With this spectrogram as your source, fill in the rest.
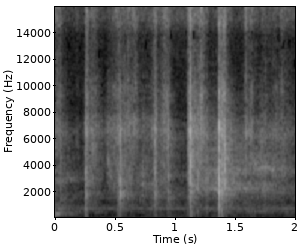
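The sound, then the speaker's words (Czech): Tarot cards being shuffled for a tarot reading, a handful of crisp, papery snaps and riffles spaced irregularly over a couple of seconds, with no one speaking. “Uh, beru, teď beru do ruky tarot a podíváme se přes tarot.”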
